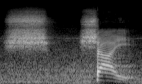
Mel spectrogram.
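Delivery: श then शाई, drawn out very slowly; slow sh demo. Shown as a demonstration. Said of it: "थोड़ा रोल कीजिए". (धीरे से श, फिर शाई)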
